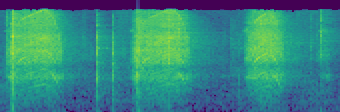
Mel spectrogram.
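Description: A power tool loosening bolts on brackets of a Nissan engine fires in three short, loud bursts, each a high whirring buzz with a sharp rattling hammer onset, separated by brief pauses and small clicks, with no talking.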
